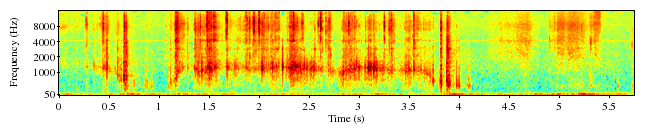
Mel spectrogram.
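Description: A pink, hollow, hand-sized plastic toy egg is held in both hands and tapped and scratched with long painted fingernails. Quiet, irregular clicky taps mix with crunchy, crinkly scratching that carries a hollow mid-range tone and bright edges.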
